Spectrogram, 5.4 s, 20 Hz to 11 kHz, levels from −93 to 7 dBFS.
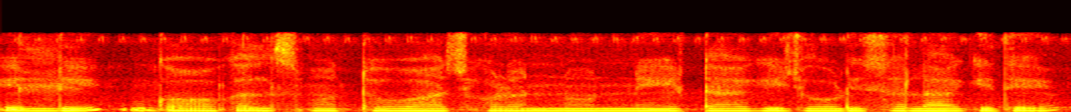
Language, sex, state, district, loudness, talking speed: Kannada, female, Karnataka, Bidar, -18 LUFS, 90 wpm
